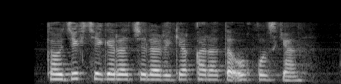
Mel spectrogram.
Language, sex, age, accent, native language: Uzbek, female, 18-24, Toshkent viloyati, Uzbek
